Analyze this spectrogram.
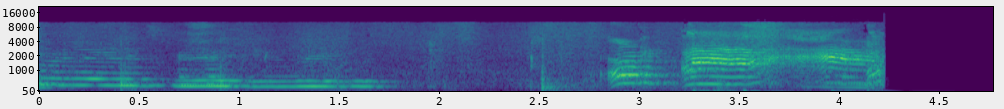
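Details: Baby boy crying in rising, wavering wails with brief breaks for breath, reportedly frightened by his father's snoring.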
